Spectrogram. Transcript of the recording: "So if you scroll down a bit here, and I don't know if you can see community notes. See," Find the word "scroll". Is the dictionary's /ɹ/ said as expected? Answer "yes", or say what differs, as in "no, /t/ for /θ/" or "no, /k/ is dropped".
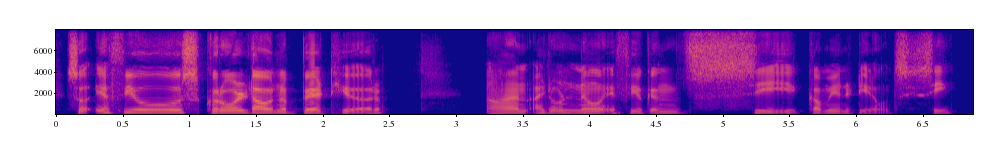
yes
